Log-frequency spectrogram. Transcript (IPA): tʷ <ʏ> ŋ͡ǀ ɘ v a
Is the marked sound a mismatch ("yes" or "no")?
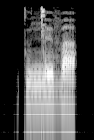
yes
